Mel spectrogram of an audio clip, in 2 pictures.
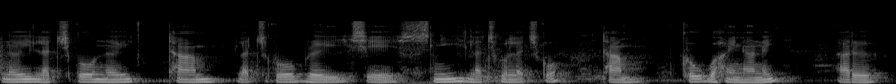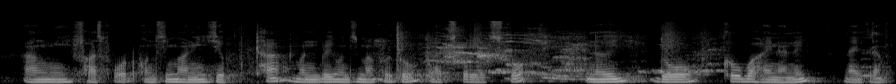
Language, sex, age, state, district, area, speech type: Bodo, male, 18-30, Assam, Kokrajhar, rural, read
